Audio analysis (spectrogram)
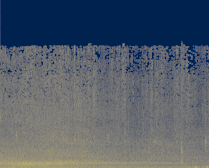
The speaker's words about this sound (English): A little traffic going by.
